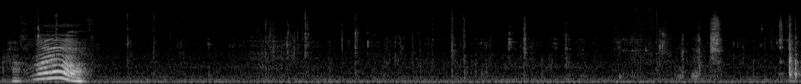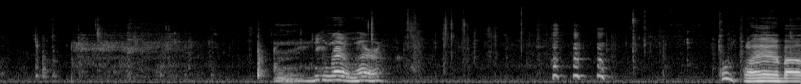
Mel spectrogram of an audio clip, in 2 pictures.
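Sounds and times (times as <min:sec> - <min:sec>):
chewing: 0:00.2 - 0:10.8, 0:14.2 - 0:15.3.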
